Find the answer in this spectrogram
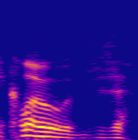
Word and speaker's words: clothes: that clothes is actually the proper and correct way to say clothes with a th sound a voiced th sound and there's nothing wrong with that make sure you don't say closes that's always used to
